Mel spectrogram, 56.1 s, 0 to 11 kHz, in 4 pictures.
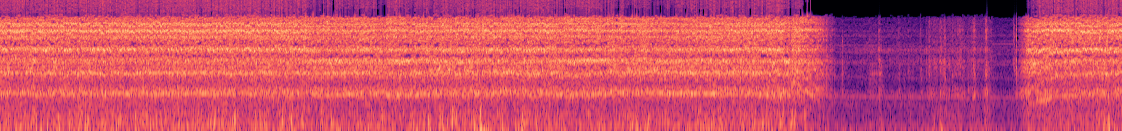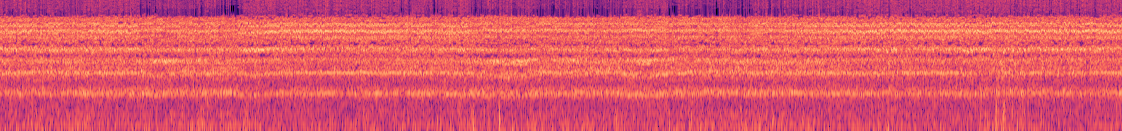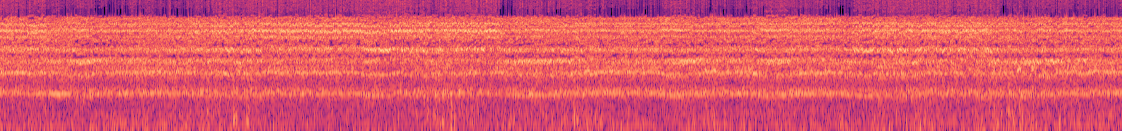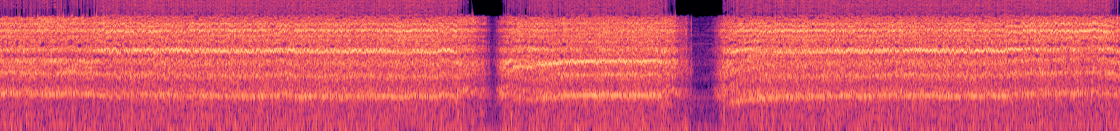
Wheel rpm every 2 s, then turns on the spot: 230, 230, 230, 230, 180, 10, 160, 230, 230, 230, 220, 230, 230, 230, 230, 230, 230, 230, 230, 220, 220, 220, 200, 160, 170, 120, 200, 220.
none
